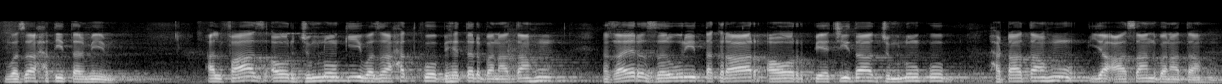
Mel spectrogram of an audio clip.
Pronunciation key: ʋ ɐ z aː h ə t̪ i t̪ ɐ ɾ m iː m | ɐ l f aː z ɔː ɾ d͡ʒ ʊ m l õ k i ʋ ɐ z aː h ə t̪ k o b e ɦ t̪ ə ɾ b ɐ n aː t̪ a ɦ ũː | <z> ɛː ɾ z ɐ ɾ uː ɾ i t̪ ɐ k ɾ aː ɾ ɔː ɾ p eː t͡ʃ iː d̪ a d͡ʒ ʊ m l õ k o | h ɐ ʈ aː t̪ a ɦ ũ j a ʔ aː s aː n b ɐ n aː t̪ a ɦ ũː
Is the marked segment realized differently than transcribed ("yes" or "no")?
yes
